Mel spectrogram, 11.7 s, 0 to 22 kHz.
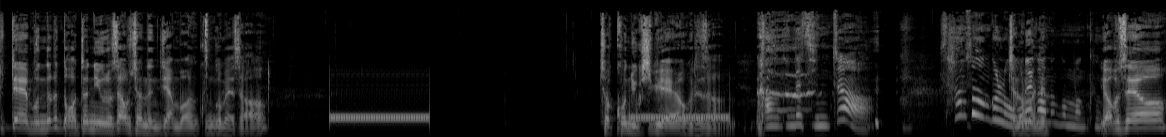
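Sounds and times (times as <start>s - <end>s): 
speech: 0.0s - 2.8s, 6.0s - 11.6s
telephone tone as a call is placed: 3.3s - 4.3s, 6.3s - 7.4s.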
